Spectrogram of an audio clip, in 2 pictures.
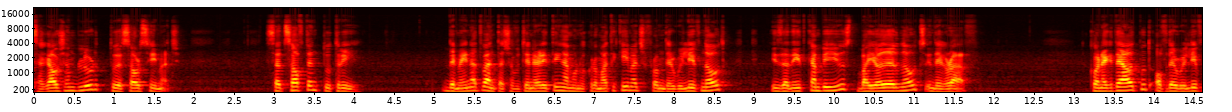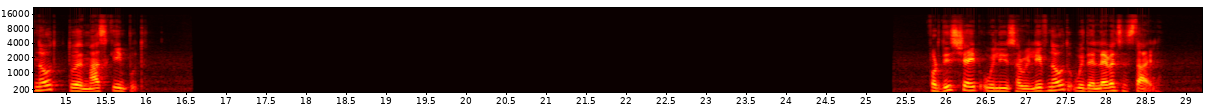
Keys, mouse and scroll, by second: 3.0 click, 3.3 click, 15.9 click, 16.8-19.8 drag, 22.1 click, 22.8 click, 23.0 click, 25.0 click, 25.2 click, 28.8 click, 29.0 click.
